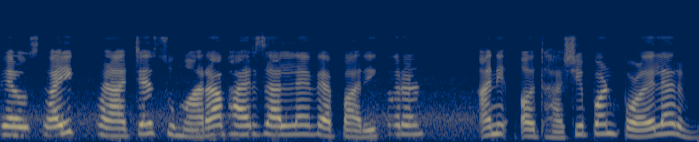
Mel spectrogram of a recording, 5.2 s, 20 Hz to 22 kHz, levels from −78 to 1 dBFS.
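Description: A speech recording in which the talker's level dips sharply from 0.0 to 0.79 s, losing roughly 15 dB at its deepest over a few hundred milliseconds in total. A smaller dip of about 5 dB follows from 1.22 to 1.39 s, and another deep one of about 15 dB comes from 2.89 to 3.19 s. This is speech suppressed in double talk, likely caused by the echo canceller failing to tell the talker apart from the far-end echo while both were active, so it attenuated everything at once. Underneath, a faint second voice sits roughly 30 dB below the speech from 0.26 to 1.25 s and again from 2.78 to 3.59 s. That is the other side's voice leaking through, likely residual loudspeaker echo the canceller left in the microphone signal, and it overlaps the suppressed stretches. The call path's band limit, with nothing above 8 kHz, is also audible as a lack of top end.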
